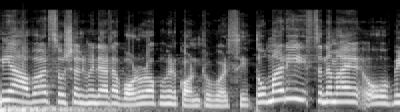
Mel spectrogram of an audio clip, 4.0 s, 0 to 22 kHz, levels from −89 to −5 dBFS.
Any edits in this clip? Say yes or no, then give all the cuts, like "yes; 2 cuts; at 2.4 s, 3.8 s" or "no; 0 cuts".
no; 0 cuts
